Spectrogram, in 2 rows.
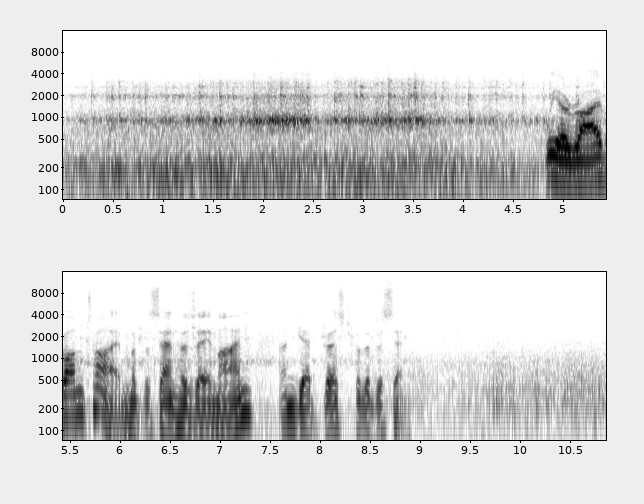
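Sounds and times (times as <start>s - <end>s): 
Autocarril engine drone: 0.0s - 8.4s
Autocarril small rail vehicle with steel wheels running along the track toward Oruro: 0.0s - 8.8s
rhythmic steel wheel clatter on track: 0.0s - 8.8s
speech: 4.8s - 9.0s.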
